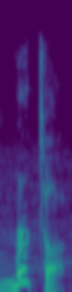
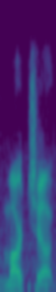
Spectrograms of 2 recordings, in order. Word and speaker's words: Marchuk: three Randall Dixon Kyle Muk did I say that right Clayton yes marchuk I think is the correct pronunciation there marchuk in row number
